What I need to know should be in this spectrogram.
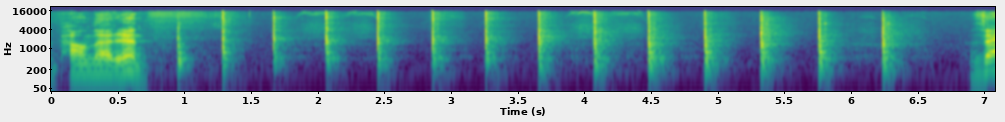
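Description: A rubber mallet knocks repeatedly and steadily on wood.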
